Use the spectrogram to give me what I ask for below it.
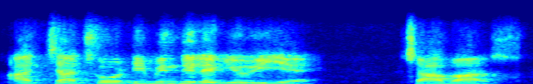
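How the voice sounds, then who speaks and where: A man's voice: on the high side, sing-song, measured pace, crowd noise. A male teacher giving an online class, quizzing students with repeated questions and answering them himself. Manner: answers his own questions.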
